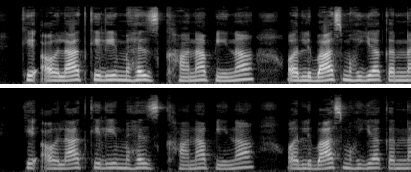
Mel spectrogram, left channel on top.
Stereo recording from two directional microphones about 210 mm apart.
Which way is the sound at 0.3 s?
30° left (ahead or behind).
